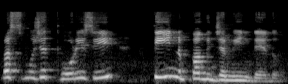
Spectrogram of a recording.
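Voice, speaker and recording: A woman's voice: high-pitched, big pitch swings, measured pace, fairly bright tone, voice pushed up, heavily acted. Give me a woman doing a humble boy sage in a storybook legend.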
